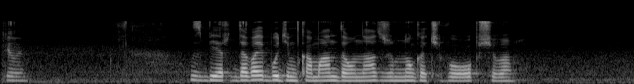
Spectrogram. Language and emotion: Russian, neutral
